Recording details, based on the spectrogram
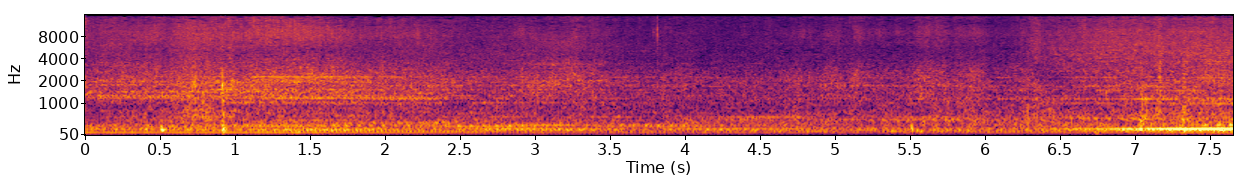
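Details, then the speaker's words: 1992 Lexus ES300, first cold start after exhaust pipe repair and fuel injector work: cold idle with a light, quick puffing tick about four a second over the hum; minor exhaust leak at the front. "Sounds like we have a leak right up here. Yeah, we have a minor leak up here."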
